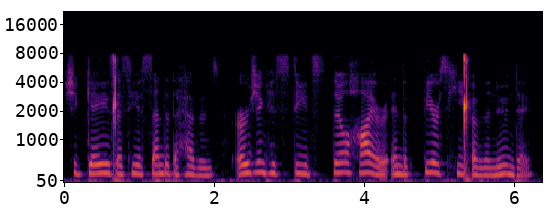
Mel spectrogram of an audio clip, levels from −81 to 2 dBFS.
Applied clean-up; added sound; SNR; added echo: none; Finger snapping; -2 dB; none.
